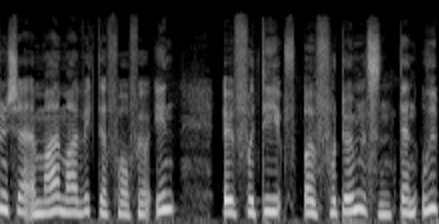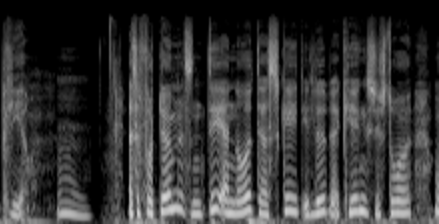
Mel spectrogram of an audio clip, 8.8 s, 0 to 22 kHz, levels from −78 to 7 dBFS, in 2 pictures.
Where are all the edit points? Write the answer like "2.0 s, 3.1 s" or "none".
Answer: none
